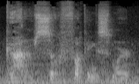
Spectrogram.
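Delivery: slow smug whisper. Real, not acted. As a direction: whisper it to yourself, pleased.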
